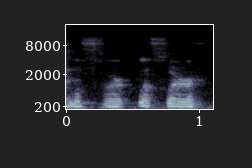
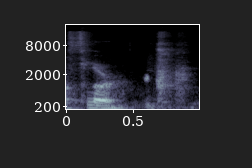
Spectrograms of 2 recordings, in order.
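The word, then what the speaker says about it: Fleur: to start with sha I got the name wrong I said lefur and Albert since you at the first name so Flur Flur is correct so one point for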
